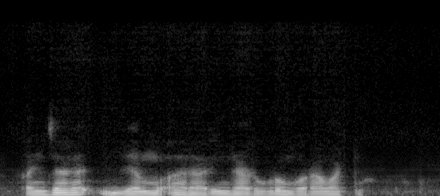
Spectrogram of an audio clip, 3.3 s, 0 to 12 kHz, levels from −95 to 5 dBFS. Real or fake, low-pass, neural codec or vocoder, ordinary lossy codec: fake; 10.8 kHz; codec, 24 kHz, 1.2 kbps, DualCodec; Opus, 64 kbps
